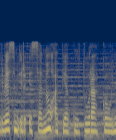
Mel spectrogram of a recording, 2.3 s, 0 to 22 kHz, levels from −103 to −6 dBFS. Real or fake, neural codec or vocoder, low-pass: real; none; 7.2 kHz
